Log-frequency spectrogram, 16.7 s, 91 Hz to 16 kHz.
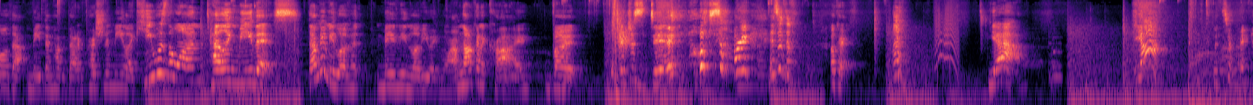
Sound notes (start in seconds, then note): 8.0 skin smacking; 8.8 laughing; 12.4 record scratching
